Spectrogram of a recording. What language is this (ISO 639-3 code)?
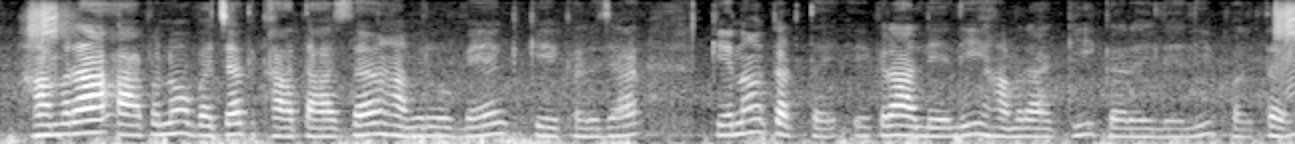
mai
